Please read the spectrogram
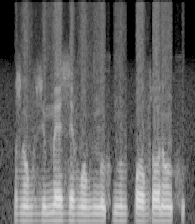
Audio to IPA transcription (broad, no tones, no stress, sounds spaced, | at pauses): z ɔ̃ v z ʉ m ɛ z ɛ v ɔ̃ v ŋʷ ɛ xʷ ɡʷ ɛ̃ v p ɔ v ɾ ɔ ɾ ɔ̃ xʷ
